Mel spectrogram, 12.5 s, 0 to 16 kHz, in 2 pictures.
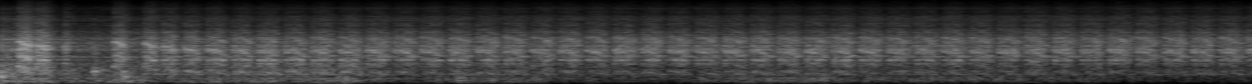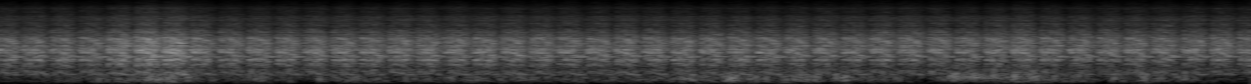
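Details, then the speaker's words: Skid steer S530, cold start in snow after new battery fitted (suspected electrical drain): steady churning crank for many seconds, one brief surge, never catches cleanly; owner thinks fuel pump needs priming. "right sounds like it needs prump to be primed a [Applause] bit"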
